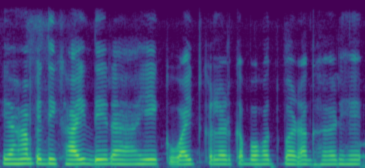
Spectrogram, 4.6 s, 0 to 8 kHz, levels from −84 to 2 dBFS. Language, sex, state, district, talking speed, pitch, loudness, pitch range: Hindi, female, Bihar, Saharsa, 195 wpm, 210 Hz, -19 LUFS, 205-215 Hz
